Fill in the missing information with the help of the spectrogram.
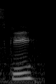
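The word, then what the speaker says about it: SKE: yeah station keeping equipment so ski is what we call it it's spelled with the E yeah oh yeah thank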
